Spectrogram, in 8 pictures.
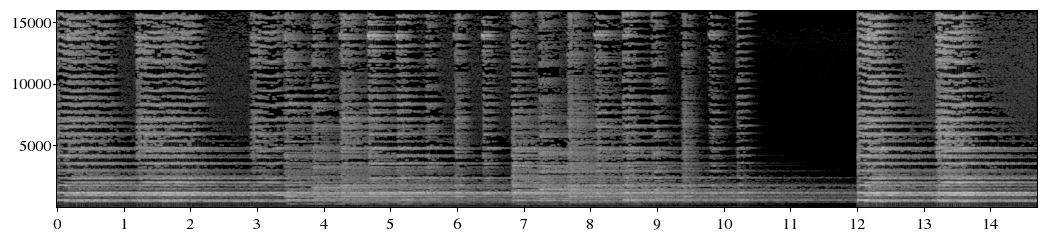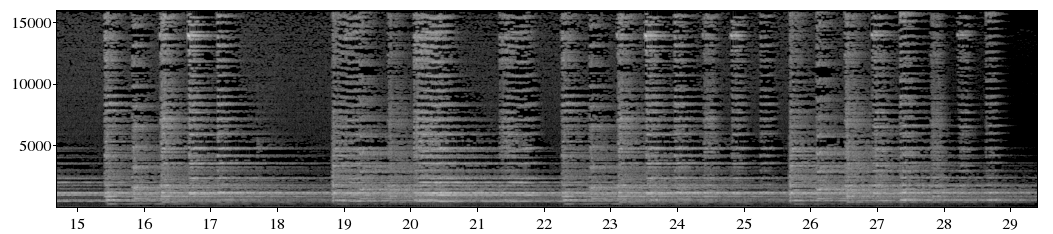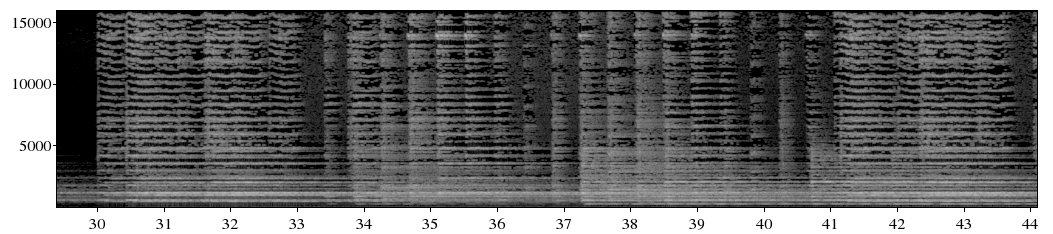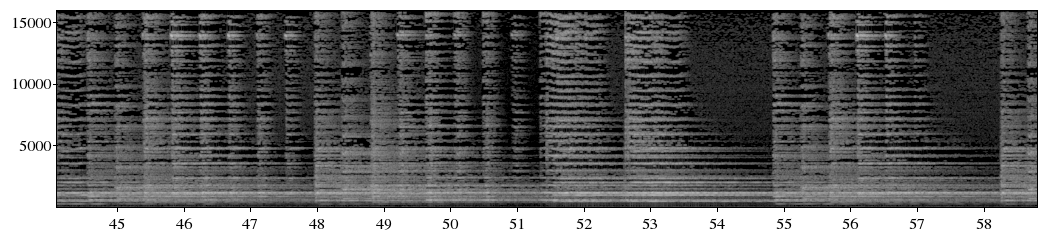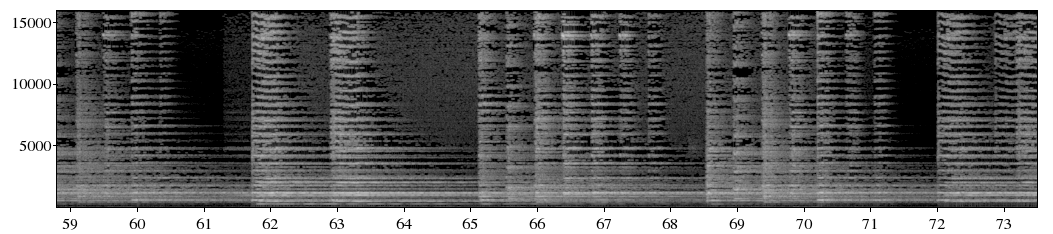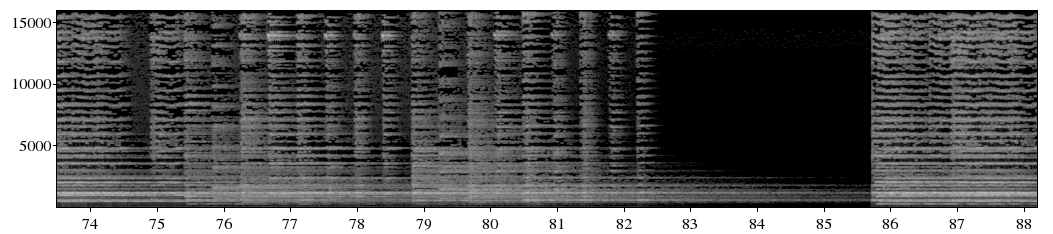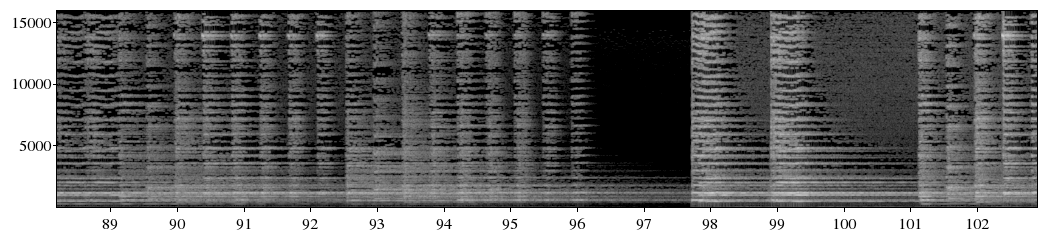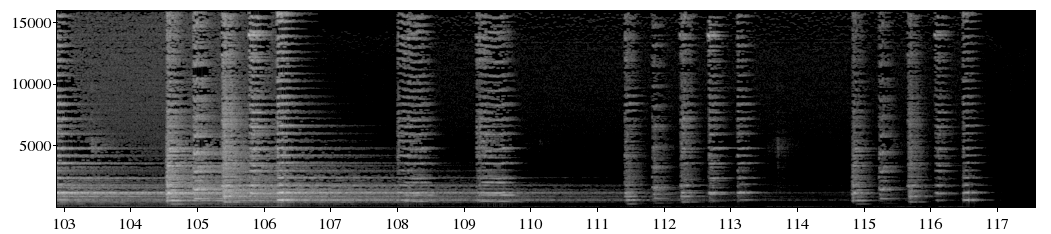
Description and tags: violin muckabout
Recorded myself mucking about on the violin and got this little riff. Put some reverb on it but that's about all. The Riff Begins with a db duo note.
